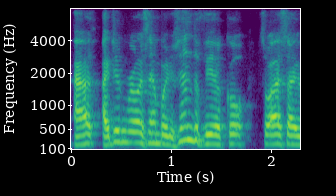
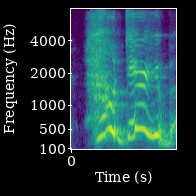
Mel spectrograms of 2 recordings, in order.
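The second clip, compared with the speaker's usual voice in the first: very high-pitched, loud, acted-out screech; 11 semitones higher, 5 dB louder than usual. Retelling what the angry woman said next: imitating a woman shrieking. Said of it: "She starts shrieking at me".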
